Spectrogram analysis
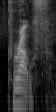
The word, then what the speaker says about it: Cruyff: in Amsterdam Hendrick Johannes kuralf I didn't know it's supposed to be pronounced krough I'm not going to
